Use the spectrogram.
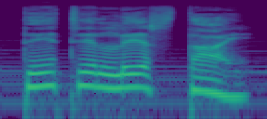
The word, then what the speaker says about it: Tetelestai: Pronuncia-se Tetelestai, com ênfase na terceira sílaba, les.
